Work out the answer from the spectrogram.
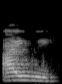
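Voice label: "highway", Nigerian Pidgin, female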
